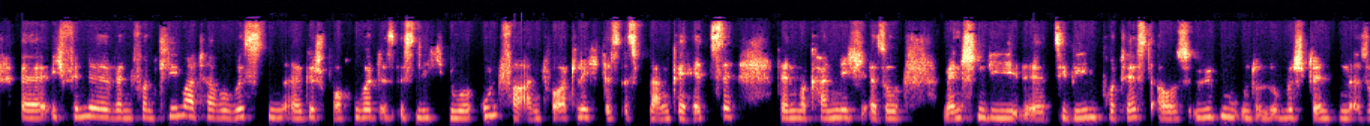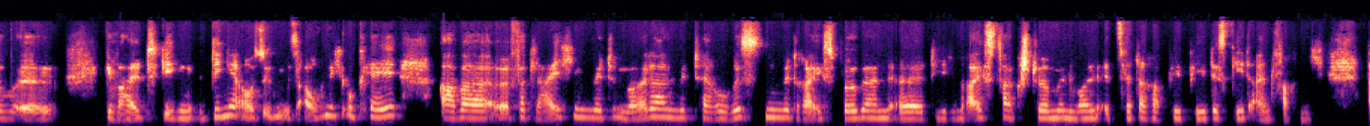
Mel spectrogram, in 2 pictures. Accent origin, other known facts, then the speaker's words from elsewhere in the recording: Nuremberg, Bavaria, Germany; Und für mich als Nürnbergerin ist die Sache natürlich ganz klar.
